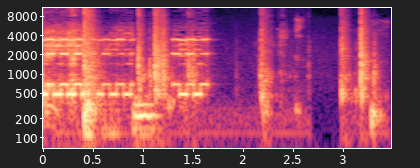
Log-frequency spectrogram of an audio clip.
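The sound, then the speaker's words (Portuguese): A telephone rings with a loud, warbling electronic trill for about a second and a half, then cuts off as it is taken off the hook, followed by a few sharp clicks and knocks. “Deixa eu só tirar o telefone aqui do gancho.”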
